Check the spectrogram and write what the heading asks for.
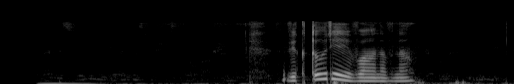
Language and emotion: Russian, neutral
